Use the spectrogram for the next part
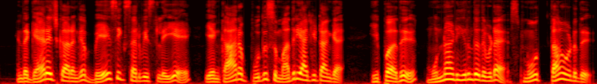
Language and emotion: Tamil, happy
